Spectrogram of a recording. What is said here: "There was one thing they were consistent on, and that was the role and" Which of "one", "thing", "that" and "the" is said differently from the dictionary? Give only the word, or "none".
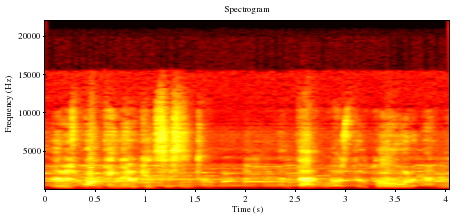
none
